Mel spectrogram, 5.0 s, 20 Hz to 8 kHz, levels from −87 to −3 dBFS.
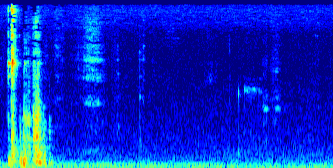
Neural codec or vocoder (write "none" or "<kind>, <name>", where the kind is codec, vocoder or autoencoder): none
